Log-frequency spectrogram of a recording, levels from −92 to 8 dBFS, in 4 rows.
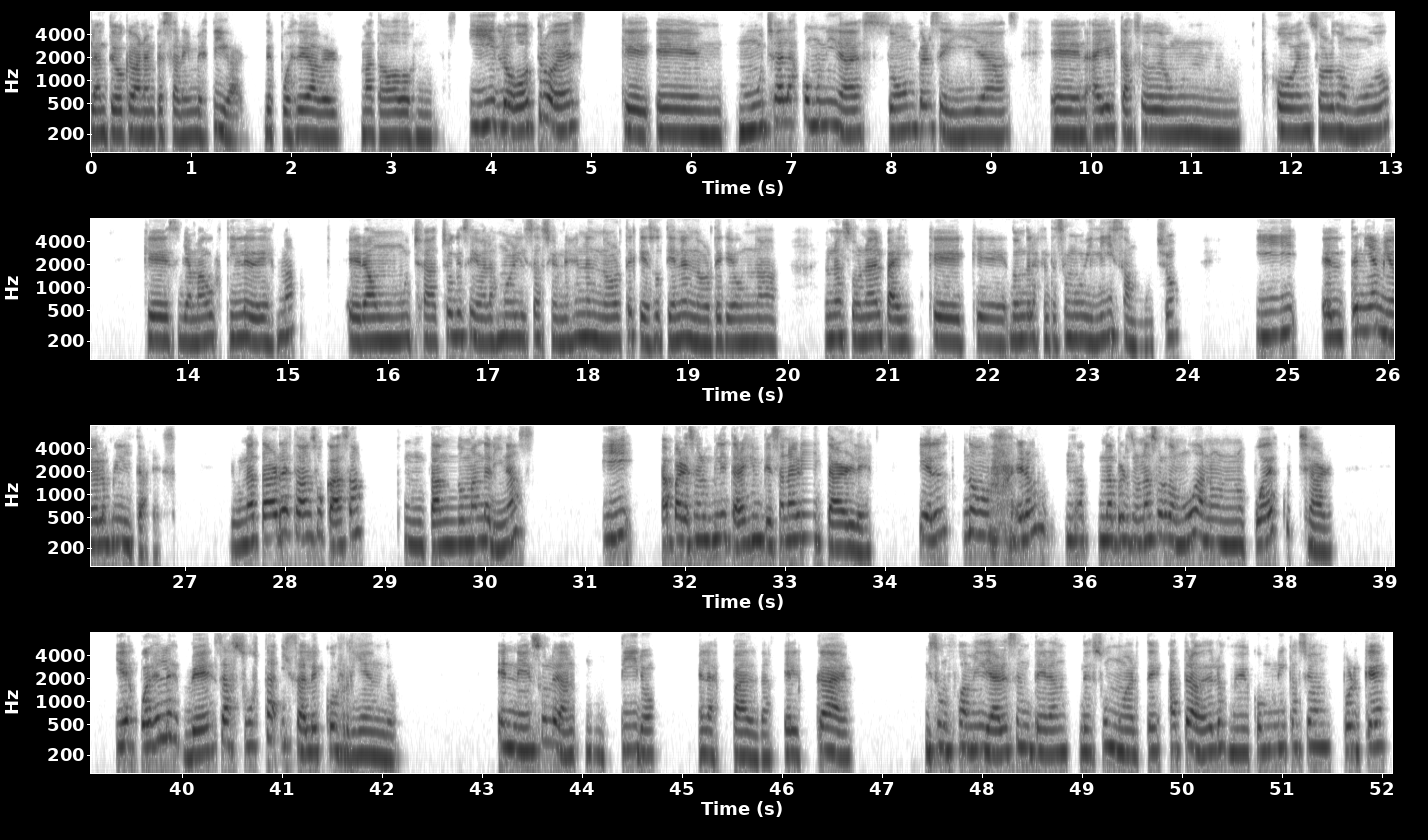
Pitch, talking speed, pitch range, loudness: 220 Hz, 165 wpm, 205-250 Hz, -20 LUFS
